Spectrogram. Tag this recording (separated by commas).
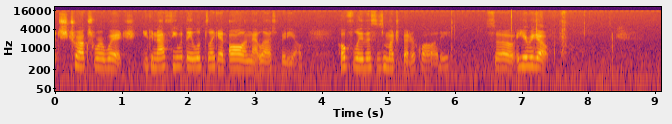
Speech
